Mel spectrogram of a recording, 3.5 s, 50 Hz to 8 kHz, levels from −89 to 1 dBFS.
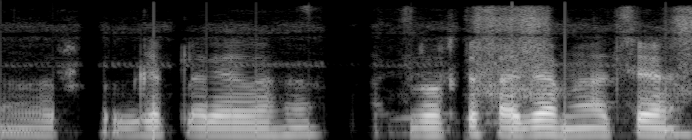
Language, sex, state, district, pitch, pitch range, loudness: Hindi, male, Jharkhand, Jamtara, 115 Hz, 110-120 Hz, -19 LUFS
